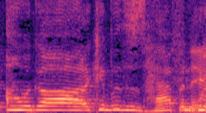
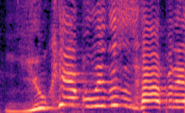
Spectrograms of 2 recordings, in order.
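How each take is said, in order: First: Slightly raised, retold amazement; understated quote of the guy's disbelief; mild disbelief. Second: High, loud mock indignation; outraged incredulity. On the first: Quoting guy, contrasted with her reply. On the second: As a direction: throw it back at him in a hammed-up screech. Her outraged echo of the guy.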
